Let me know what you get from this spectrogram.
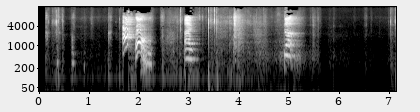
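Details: Alaskan Malamute puppies just waking up give short, high, squeaky yips and whines, with scattered quieter noises between.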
